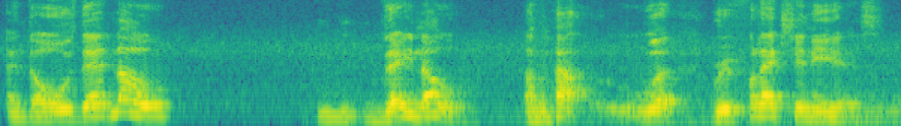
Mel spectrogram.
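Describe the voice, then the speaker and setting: High-voiced American man in his forties. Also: very animated, slow, darkish tone, a little hiss or hum. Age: 40s. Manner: streetwise, emphatic, rambling, often swearing and quoting others. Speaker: online speaker. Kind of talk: informal spoken monologue to followers.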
